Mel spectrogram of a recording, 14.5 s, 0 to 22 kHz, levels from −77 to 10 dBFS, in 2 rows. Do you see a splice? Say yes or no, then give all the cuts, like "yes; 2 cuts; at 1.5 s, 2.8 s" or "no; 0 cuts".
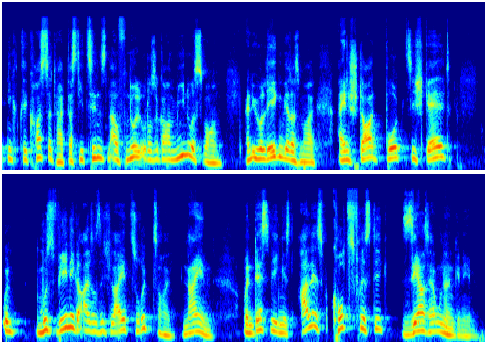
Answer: yes; 2 cuts; at 9.9 s, 12.1 s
